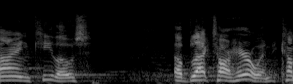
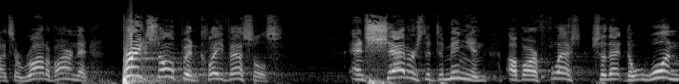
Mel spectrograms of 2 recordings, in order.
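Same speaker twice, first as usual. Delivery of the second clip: loud, punched proclamation; full-force preaching; 8 dB louder than usual. Real, not acted. Preacher proclaiming the rod of government to congregation, forceful preaching. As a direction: hammer the key words like a revival preacher.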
